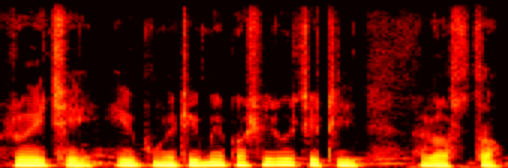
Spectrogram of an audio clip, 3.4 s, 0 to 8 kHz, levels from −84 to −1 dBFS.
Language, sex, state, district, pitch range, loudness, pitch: Bengali, male, West Bengal, Jalpaiguri, 125-150 Hz, -14 LUFS, 135 Hz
